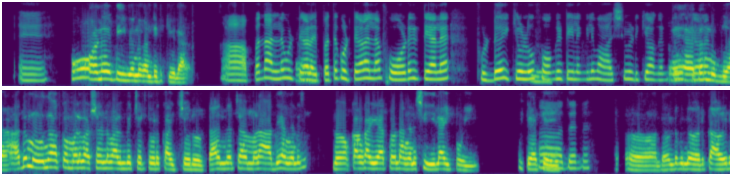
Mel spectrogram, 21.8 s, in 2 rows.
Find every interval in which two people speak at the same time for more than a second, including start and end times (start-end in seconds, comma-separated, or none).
none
